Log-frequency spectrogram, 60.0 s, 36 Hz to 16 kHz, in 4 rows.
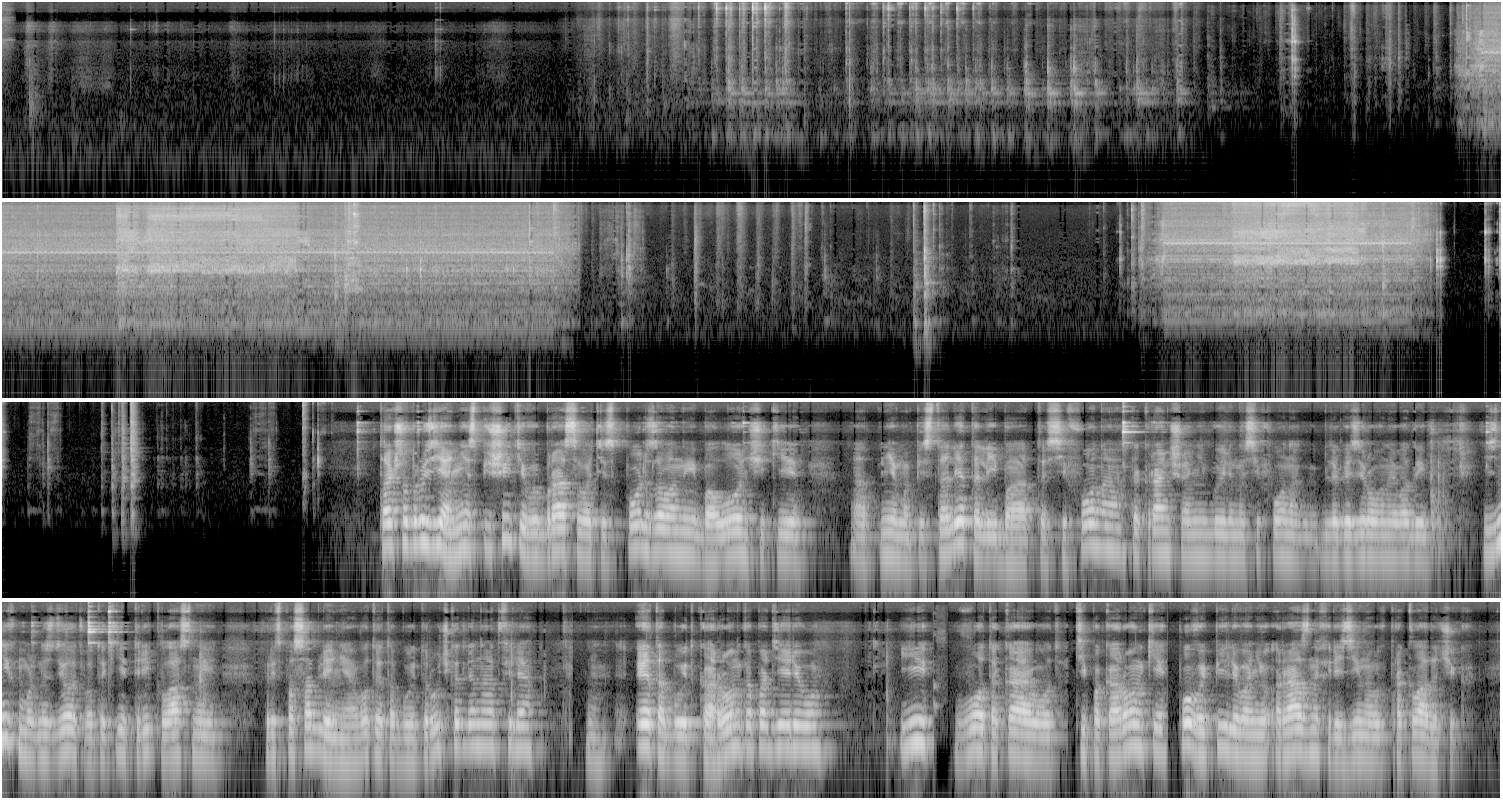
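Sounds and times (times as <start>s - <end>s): scraping and rustling: 5.7s - 14.5s, 20.8s - 25.2s
drill boring into wood: 14.6s - 20.8s, 26.4s - 29.3s.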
